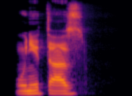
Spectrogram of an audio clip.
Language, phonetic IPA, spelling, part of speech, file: Russian, [ʊnʲɪˈtas], унитаз, noun, Ru-унитаз.ogg
- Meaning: toilet (ceramic bowl), flush toilet, water closet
